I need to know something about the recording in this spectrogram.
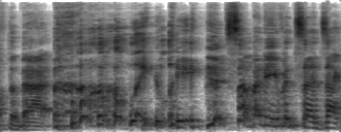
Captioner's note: laughs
